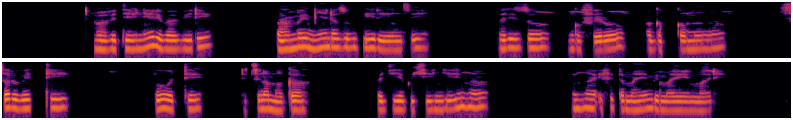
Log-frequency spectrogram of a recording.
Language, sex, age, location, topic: Kinyarwanda, female, 18-24, Gakenke, agriculture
